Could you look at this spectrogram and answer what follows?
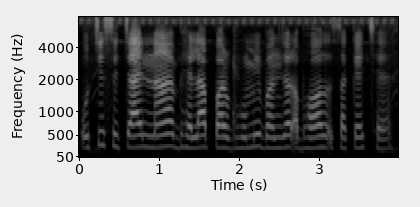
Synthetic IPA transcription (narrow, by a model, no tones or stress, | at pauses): ut͡ʃisit͡ʃajnabʱelapəɾbʱumibənd͡ʒəɾbʱɔsəkɛtt͡ʃʰɛ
